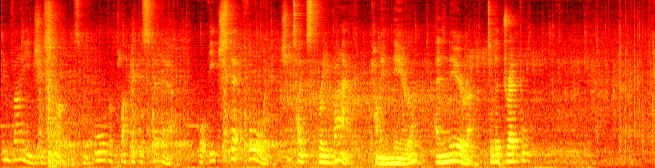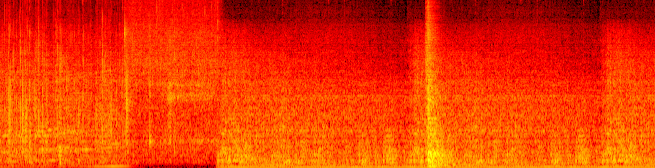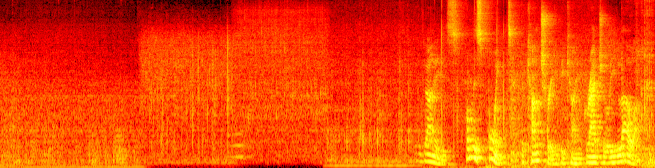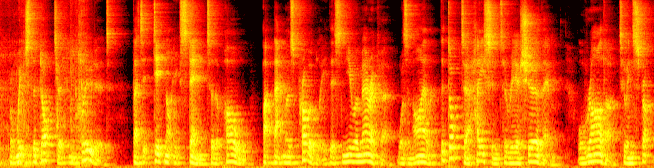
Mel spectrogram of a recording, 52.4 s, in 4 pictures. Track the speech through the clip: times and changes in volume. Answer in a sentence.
The speech can be heard from 0.0 to 10.6 s, getting louder; and from 34.5 to 52.3 s, at a steady volume.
